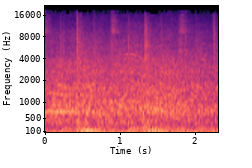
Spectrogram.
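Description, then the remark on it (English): A large crowd in angry uproar, many voices shouting and screaming together in a dense, steady roar that holds at a constant loudness for the whole stretch. “The Oyo burst into an uproar. They screamed at Shango, their anger rising in fervor like the swell of a storm ready to explode.”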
